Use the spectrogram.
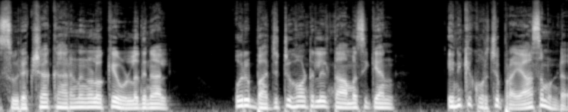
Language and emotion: Malayalam, fearful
